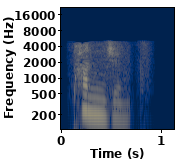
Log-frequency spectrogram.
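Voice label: "pungent", English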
